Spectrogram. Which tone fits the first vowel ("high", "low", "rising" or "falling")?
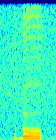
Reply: high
